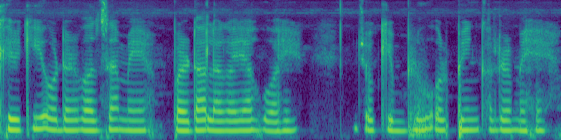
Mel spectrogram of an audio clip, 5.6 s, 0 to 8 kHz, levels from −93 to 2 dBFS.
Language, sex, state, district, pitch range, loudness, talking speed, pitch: Hindi, female, Arunachal Pradesh, Longding, 210-225 Hz, -18 LUFS, 170 wpm, 220 Hz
